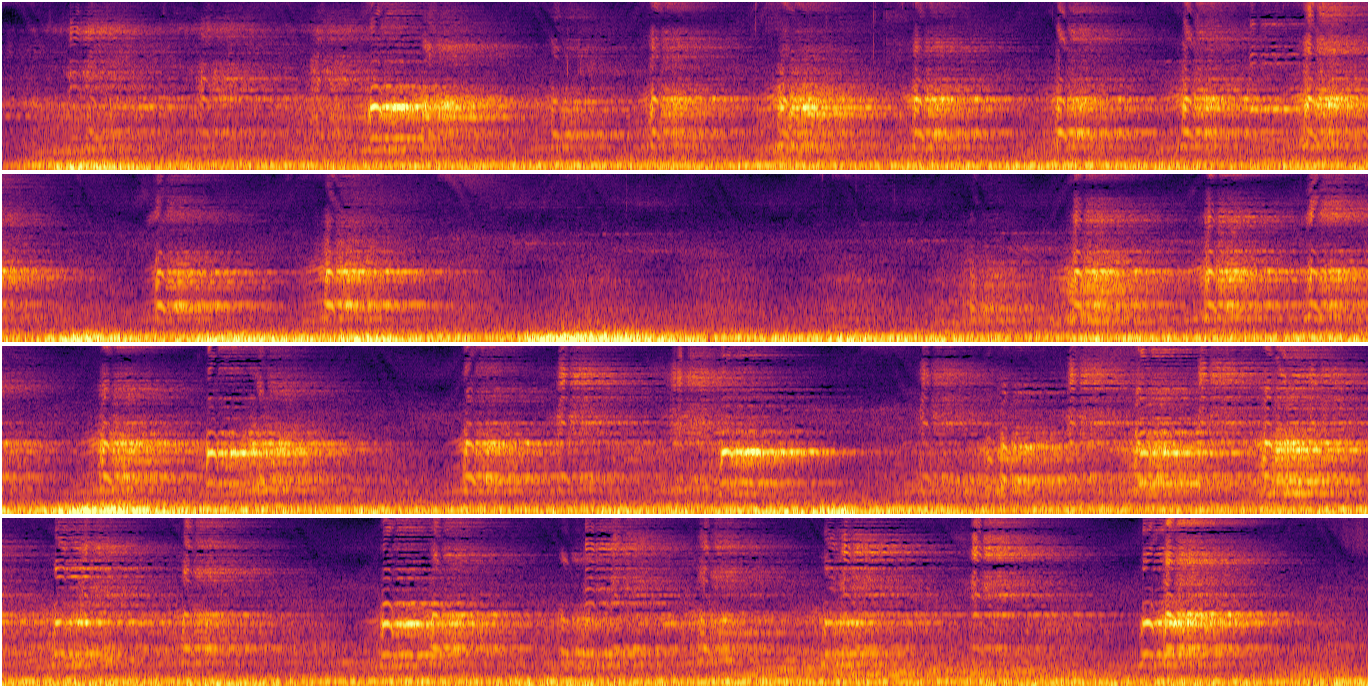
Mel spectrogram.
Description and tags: Barking Geese echo
goose, honking, honk, pond, quack, geese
